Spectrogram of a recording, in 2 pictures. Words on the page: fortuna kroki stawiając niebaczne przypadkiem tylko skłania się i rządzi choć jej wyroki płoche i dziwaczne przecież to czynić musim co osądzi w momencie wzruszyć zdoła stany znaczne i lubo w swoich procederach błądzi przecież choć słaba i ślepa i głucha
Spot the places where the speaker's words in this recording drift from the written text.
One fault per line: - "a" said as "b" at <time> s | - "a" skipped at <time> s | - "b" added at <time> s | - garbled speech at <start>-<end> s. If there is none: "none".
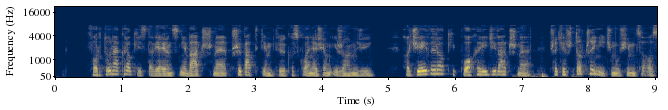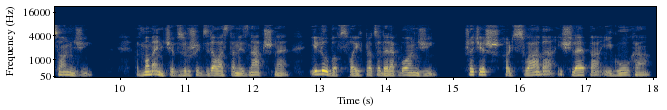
none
